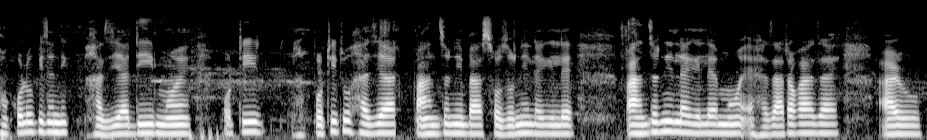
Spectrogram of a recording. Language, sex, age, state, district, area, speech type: Assamese, female, 45-60, Assam, Dibrugarh, rural, spontaneous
